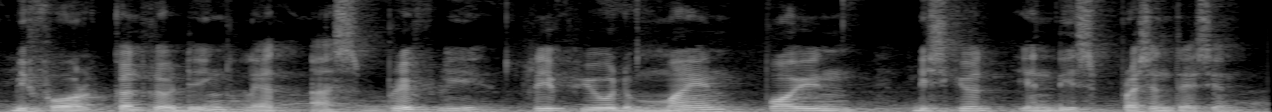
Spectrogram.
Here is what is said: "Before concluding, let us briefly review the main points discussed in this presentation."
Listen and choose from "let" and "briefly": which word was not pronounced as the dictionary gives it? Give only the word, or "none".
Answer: none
